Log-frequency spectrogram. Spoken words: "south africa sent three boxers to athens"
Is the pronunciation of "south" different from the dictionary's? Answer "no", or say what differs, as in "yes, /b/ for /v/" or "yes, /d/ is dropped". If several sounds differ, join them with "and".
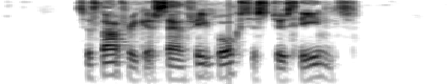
no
